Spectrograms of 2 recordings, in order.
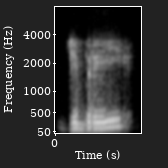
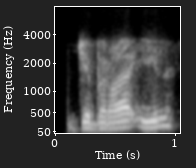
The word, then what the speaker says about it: Jibril: So, for example, as I gave in the beginning, the different ways of pronouncing Jibra'il. So you have Jibril, Jibra'il, Jibaril. All of them are referring to the angel Jibra'il.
